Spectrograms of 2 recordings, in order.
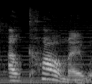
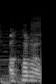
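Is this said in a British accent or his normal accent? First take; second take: British; normal. First: It is said in an attempted British accent. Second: It is said in his ordinary accent. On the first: "Let's try British" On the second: "do my regular voice"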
